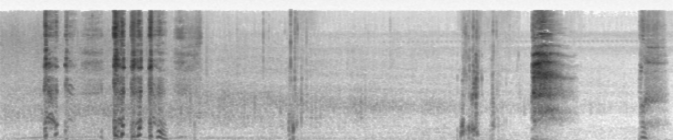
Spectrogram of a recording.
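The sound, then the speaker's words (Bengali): A smoker breaks into a persistent coughing fit: clusters of harsh, hacking coughs come in bursts separated by pauses, with a long ragged breath near the end followed by one more cough. “কিন্তু হঠাৎ আবার সে বিশ্রী কাশিটা শুরু হলো। খুকখুক করে একটানা কাশিটা হতেই থাকে।”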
